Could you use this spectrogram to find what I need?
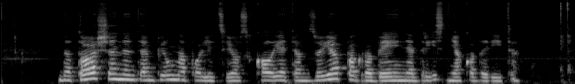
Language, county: Lithuanian, Vilnius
